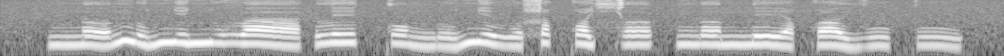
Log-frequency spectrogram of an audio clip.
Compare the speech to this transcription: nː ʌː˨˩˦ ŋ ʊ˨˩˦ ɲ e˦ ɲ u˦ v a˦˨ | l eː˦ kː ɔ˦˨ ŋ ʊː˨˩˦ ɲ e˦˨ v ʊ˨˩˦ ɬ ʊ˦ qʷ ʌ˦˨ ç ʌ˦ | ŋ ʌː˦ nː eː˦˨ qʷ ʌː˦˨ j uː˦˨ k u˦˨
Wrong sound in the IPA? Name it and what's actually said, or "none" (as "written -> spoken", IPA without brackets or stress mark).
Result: none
